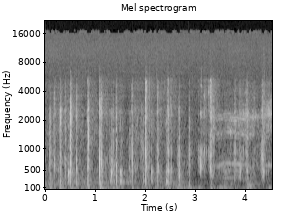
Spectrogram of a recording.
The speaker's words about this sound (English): Their coach comes to an abrupt halt near a herd of sheep.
